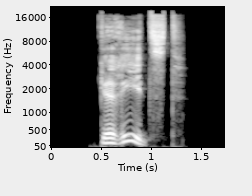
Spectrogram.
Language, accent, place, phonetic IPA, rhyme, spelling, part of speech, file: German, Germany, Berlin, [ɡəˈʁiːt͡st], -iːt͡st, gerietst, verb, De-gerietst.ogg
- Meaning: second-person singular preterite of geraten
